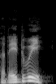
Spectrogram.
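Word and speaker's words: Réduit: Nämlich war das die sogenannte Redouille-Strategie. Ich glaube, mein bester Versuch, das Französisch auszusprechen. Im Schweizerdeutschen wird es aber noch komischer ausgesprochen. Das Redouille.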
